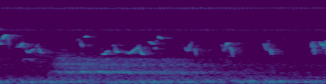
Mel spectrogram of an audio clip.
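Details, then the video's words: Morning song of a northern mockingbird with multiple songs: busy, varied chirps and slurred downward notes in quick sequence, then repeated phrases spaced about half a second apart, against a faint mid-range hum and low background noise. "Northern Mockingbird Singing Multiple Morning Songs?"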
